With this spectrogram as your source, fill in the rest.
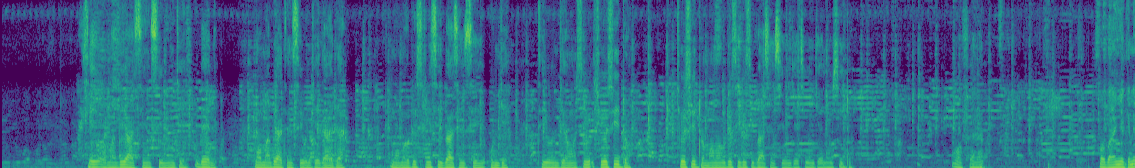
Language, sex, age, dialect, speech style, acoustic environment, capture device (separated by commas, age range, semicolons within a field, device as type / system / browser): Yoruba, male, 35-44, Nigeria - Lagos Yoruba, happy; excited, people talking; music, mobile / Linux / Chrome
